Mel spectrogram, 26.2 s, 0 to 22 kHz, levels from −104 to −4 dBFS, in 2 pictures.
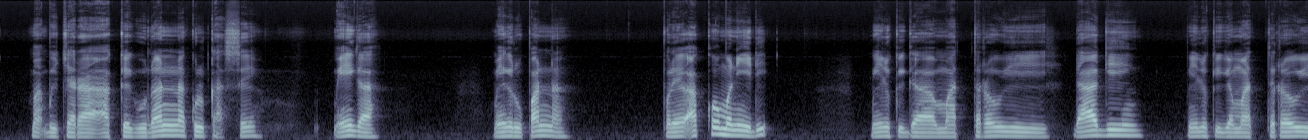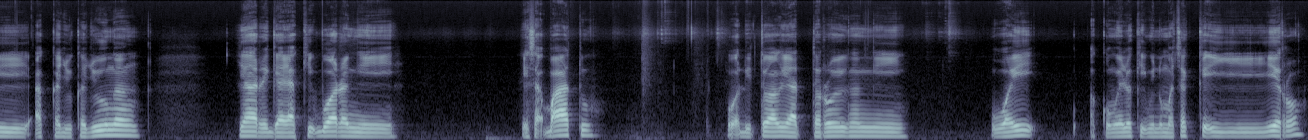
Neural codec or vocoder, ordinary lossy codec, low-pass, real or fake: none; none; none; real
